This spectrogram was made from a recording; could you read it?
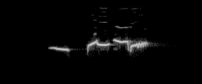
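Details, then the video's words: Single Eurasian blackbird phrase: a soft level whistle, then a richer warbled run of three fluty notes. Nothing else audible. "تغريد طائر شحرور (جحمومية)Merle noir"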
